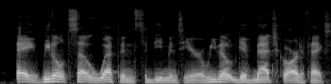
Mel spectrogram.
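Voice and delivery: ordinary talk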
